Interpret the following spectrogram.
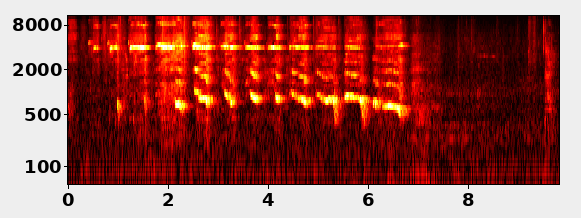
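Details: Puppies crying: a steady series of loud, falling whimpers about two per second with a thin high overtone, fading after seven seconds into near silence.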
